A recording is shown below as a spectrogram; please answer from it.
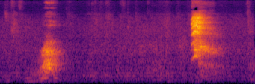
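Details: Brittany puppies at playtime in a training kennel, live-streamed from Hilltop Dog Puppy Training Kennel; two short, sharp yapping barks about two seconds apart over a quiet background.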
